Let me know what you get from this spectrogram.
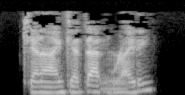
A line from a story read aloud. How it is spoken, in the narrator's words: He chuckles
